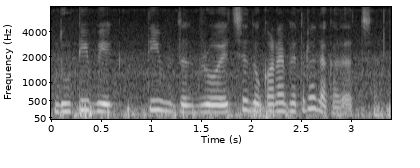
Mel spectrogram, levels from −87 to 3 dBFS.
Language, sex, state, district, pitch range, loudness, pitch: Bengali, female, West Bengal, Jhargram, 195-220 Hz, -21 LUFS, 205 Hz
